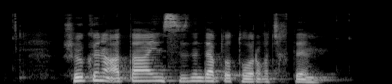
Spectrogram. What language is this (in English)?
Uyghur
